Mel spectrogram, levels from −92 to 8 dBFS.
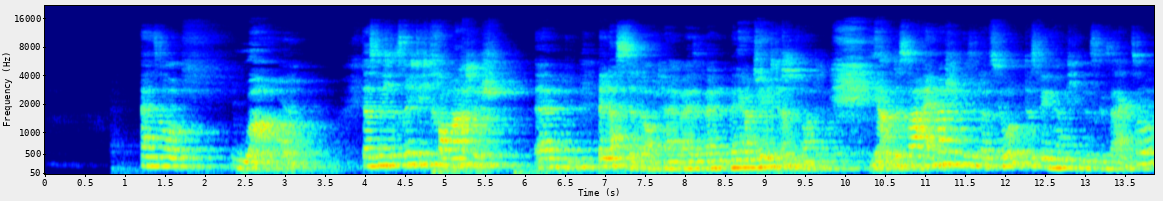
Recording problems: room echo; strong; dies away in 1.4 s
off-mic speech; far
echo of what is said; noticeable; throughout; 280 ms later, 20 dB below the speech

